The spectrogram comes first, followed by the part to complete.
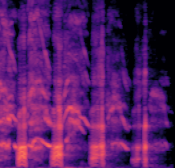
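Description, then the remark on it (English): A dog, Cassandra, lets out four harsh, raspy coughing barks in a steady rhythm, fairly loud, with a hoarse, strained edge to each burst and no talking. “She's a dog.”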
